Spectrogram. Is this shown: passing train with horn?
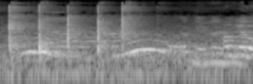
no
